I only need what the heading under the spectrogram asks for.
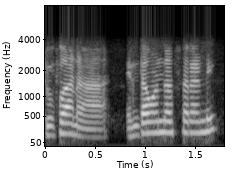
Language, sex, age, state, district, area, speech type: Telugu, male, 18-30, Telangana, Medak, rural, conversation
